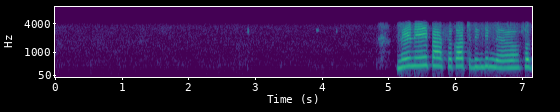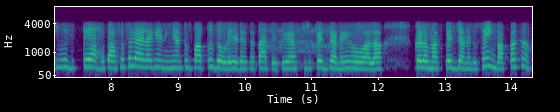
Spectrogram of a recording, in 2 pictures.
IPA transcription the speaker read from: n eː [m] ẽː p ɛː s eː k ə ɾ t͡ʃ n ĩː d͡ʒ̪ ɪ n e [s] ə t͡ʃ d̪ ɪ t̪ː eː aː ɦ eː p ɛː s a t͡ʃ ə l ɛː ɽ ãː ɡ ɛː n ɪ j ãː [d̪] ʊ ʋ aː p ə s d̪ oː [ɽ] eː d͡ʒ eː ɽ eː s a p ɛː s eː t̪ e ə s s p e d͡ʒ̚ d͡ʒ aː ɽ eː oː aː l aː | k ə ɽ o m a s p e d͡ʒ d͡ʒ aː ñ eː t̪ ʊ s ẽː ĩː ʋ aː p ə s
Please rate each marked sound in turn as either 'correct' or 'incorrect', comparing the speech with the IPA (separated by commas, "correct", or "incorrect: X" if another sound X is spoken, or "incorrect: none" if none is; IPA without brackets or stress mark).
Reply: incorrect: n, correct, incorrect: t̪, correct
